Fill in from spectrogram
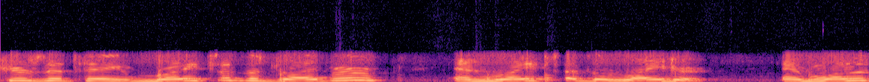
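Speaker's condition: Cerebral palsy; able to walk and run until a couple of years ago, mobility declined since; speech impediment, voice more heightened when tense or nervous, can be heard as aggressive

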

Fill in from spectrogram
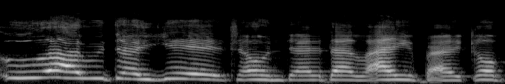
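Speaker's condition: Cerebral palsy; since childhood

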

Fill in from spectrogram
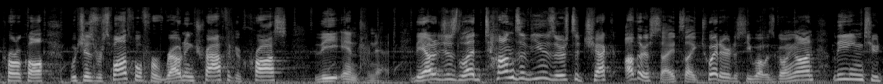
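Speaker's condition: No condition

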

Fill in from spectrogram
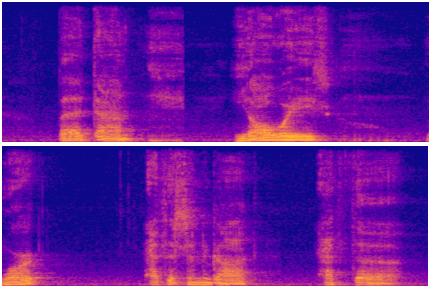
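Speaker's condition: Vocal cord damage; one vocal cord paralyzed

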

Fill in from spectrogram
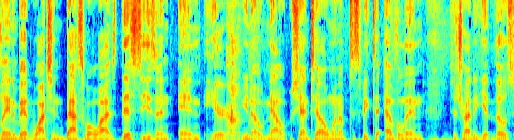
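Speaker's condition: No condition

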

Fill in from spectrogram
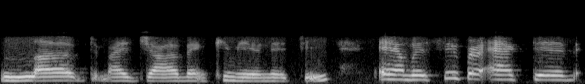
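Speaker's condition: ALS; about 7 years since diagnosis, slow progressor, types with eyes on computer

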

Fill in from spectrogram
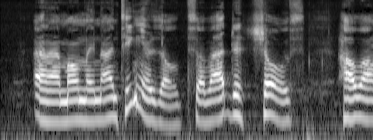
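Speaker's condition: Cerebral palsy; wheelchair since childhood

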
